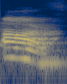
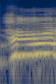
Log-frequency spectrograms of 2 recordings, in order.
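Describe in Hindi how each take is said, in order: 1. शब्द की शुरुआत सीधे स्वर से होती है। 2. शब्द की शुरुआत h ध्वनि से होती है। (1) "हम इसको बोलते हैं आर" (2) "हावर नहीं बोलते हम इसको"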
